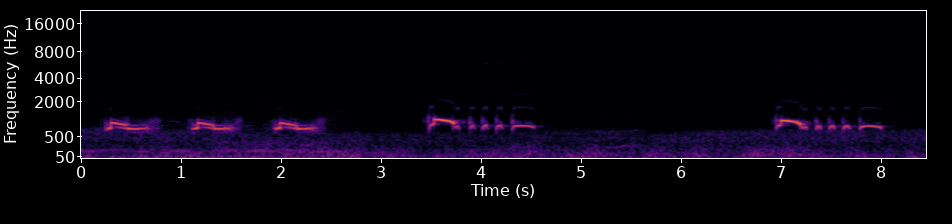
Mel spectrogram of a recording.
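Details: Bangkok zebra dove, a captive training recording: three smooth coos, then a quick staccato run of clipped notes, repeated later, over gentle rushing water and forest ambience.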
